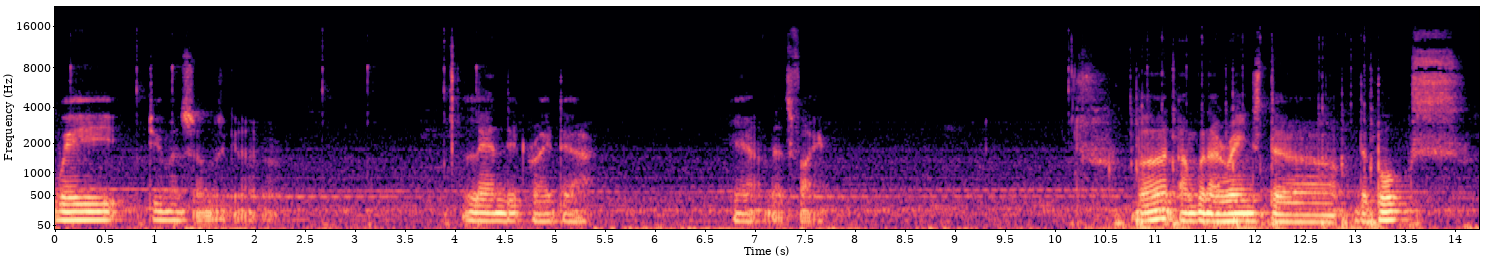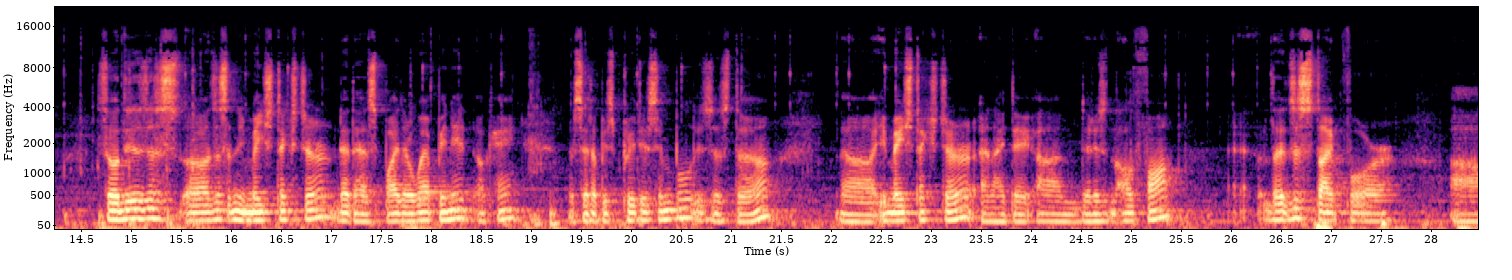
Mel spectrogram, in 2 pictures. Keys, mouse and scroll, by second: 0.1 right click, 1.1-2.6 right drag, 3.0 click, 4.2-10.1 drag, 10.8 shift+middle click, 11.2 middle click, 11.8 shift+middle click, 12.9 shift+middle click, 13.5-14.3 middle drag, 14.7 shift+middle drag, 15.4 shift+middle click, 15.6-16.1 middle drag, 16.5 right click, 16.8-17.2 middle drag, 17.8 right click, 17.9 click, 18.2-18.6 middle drag, 19.3 middle click, 19.9 middle click, 20.5 click, 21.4 middle click, 22.0 middle click, 22.4 click, 25.0 middle click, 25.7 middle click.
